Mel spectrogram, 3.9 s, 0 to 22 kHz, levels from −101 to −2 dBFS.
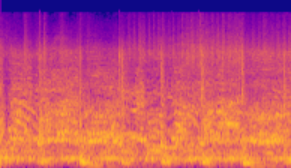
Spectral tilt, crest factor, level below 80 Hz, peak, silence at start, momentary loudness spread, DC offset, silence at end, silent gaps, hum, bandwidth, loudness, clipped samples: -5 dB/octave; 12 dB; -44 dBFS; -6 dBFS; 0 s; 2 LU; under 0.1%; 0 s; none; none; 16 kHz; -18 LUFS; under 0.1%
